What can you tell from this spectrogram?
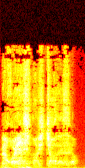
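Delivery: hushed unvoiced whisper, barely audible. Real, not acted. Telling the cohost about an awkward moment, whispered. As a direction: breathe it out so the host can hardly hear. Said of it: "ウィスパーすぎ".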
